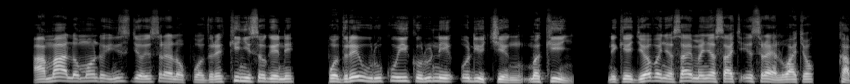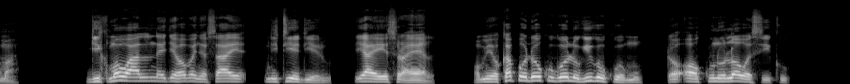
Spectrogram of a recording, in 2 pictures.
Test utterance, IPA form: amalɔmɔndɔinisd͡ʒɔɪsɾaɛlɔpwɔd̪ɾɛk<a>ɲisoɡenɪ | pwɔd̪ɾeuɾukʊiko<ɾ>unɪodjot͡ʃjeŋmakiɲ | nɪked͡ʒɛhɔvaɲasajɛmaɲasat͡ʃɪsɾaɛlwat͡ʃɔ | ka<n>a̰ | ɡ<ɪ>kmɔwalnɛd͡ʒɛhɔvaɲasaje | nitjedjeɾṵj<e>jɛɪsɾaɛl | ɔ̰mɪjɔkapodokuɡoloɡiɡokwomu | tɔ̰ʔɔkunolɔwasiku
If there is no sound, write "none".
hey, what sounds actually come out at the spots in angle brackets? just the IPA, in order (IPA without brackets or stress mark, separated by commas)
i, ɾ, m, i, a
